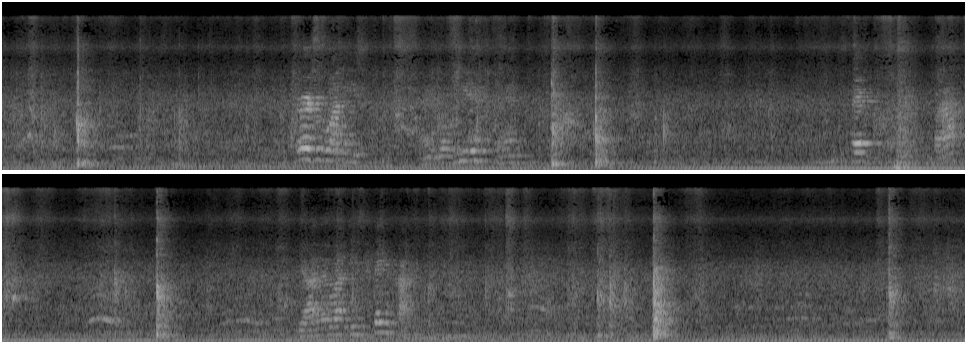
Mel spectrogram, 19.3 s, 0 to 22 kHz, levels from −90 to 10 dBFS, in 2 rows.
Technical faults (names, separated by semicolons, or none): none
